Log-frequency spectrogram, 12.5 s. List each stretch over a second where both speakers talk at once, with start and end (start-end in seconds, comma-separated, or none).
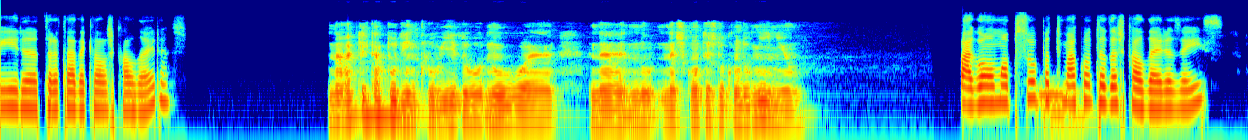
none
